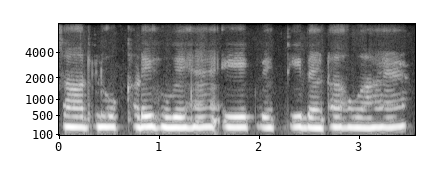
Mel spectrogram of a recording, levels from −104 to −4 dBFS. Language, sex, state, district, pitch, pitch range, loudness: Hindi, female, Uttar Pradesh, Lalitpur, 230 Hz, 225-235 Hz, -12 LUFS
